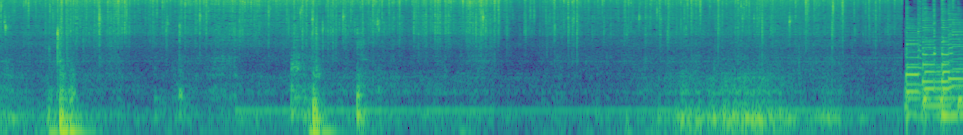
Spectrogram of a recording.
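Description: Salmon patties sizzling as they fry in oil in a nonstick frying pan, with two thumps as the patties are turned with a spatula, about one and five seconds in. Acoustic guitar music comes in near the end.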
